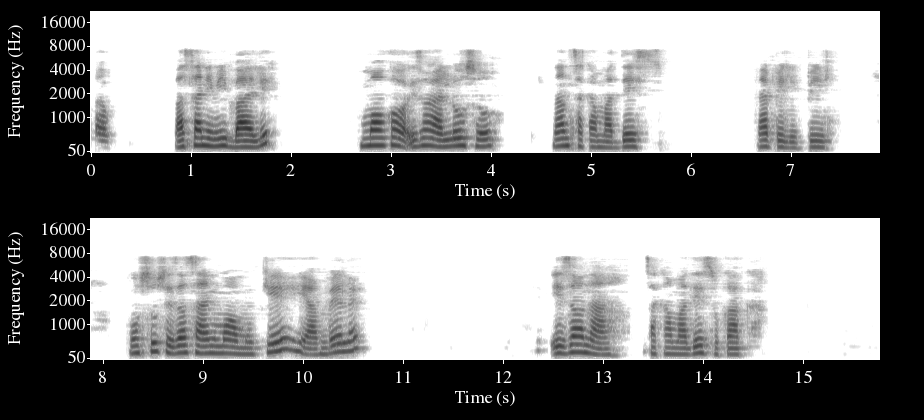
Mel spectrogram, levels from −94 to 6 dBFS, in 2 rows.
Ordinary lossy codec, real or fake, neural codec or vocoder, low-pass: AAC, 32 kbps; real; none; 7.2 kHz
